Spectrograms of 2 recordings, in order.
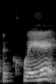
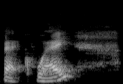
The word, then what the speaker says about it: Bequia: So despite being spelt like Bequia, it's actually pronounced Bequia.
